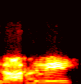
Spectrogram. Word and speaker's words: Nakni: Nakni Anapuli.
